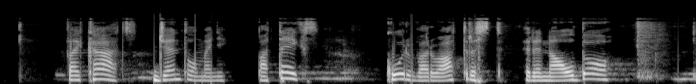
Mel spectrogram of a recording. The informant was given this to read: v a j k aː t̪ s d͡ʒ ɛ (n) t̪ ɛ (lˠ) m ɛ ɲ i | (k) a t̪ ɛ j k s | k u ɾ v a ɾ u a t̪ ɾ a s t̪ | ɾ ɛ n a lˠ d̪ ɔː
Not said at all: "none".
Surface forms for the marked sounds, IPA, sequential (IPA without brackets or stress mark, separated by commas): n, lˠ, p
